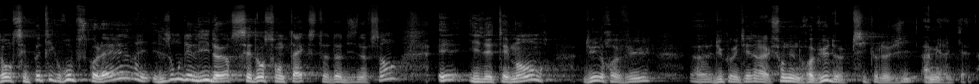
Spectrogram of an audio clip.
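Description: Through very wide pitch swings, a man speaks at a moderate pace with a fairly high pitch. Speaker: historian speaking at an academic conference. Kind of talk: conference lecture. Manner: hesitant, many fillers.

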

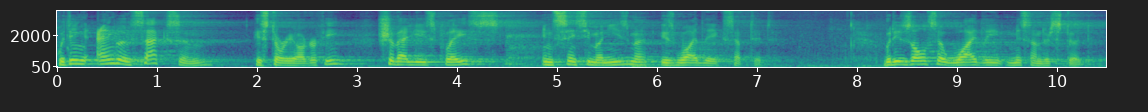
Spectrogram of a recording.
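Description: With lively intonation and a fairly high pitch, a man talks at a moderate pace over noticeable background noise and audible room echo. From English-speaking country. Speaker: historian of political thought. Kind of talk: conference lecture.

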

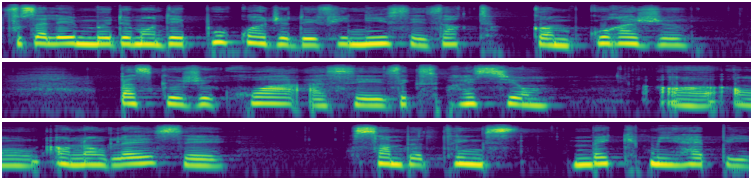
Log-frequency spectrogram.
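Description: Speaking very slowly with long, frequent pauses, a woman with a Vietnamese accent uses a fairly high, somewhat breathy voice with a dark, mellow tone and flat, monotone intonation. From central Vietnam, Hue. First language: Vietnamese (speaking French). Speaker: nonprofit foundation co-founder, conference speaker. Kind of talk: conference talk. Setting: lecture hall with audience. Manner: halting, many fillers and repetitions.

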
